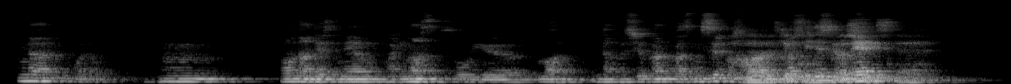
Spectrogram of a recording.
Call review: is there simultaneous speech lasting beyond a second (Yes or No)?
Yes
